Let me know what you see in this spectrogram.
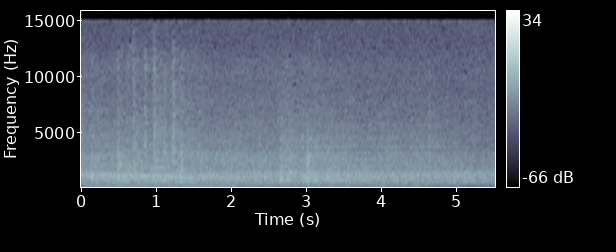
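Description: Passenger train coaches rolling past on the rails, a steady rumble of wheels and running gear that eases off slightly toward the end as the train moves away.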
